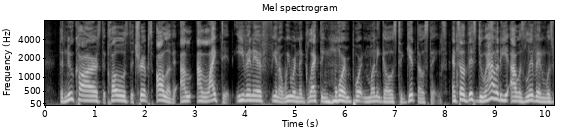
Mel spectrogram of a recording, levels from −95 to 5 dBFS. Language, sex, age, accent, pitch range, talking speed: English, male, 20-39, American, 125-165 Hz, 220 wpm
